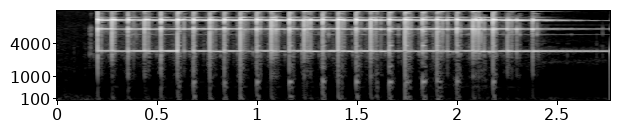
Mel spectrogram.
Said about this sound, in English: That was the bell, meaning that Mrs. Myers wants to see all the actors on stage right now so we can get ready for the matinee.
